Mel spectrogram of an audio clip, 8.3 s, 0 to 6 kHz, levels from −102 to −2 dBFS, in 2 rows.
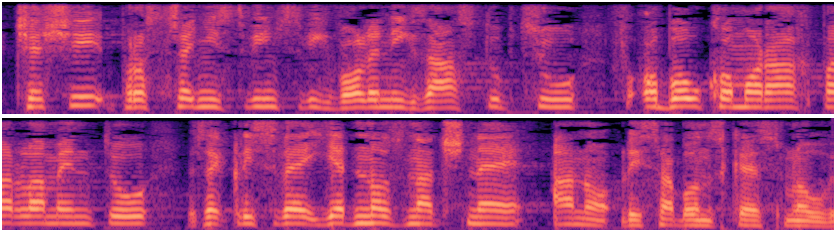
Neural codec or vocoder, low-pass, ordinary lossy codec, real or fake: none; 5.4 kHz; none; real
